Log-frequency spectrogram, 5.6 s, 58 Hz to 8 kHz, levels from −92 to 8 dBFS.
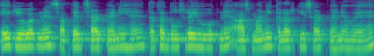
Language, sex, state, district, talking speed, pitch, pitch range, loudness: Hindi, male, Uttar Pradesh, Hamirpur, 190 wpm, 130 Hz, 125-140 Hz, -15 LUFS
